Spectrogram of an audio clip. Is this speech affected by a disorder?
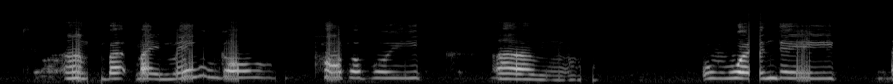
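Yes: cerebral palsy; since birth.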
